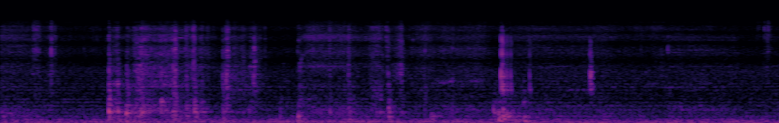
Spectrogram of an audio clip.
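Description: Cards and a board-game box being handled: light rustles and taps, busiest about a second in, with one sharp tap about five seconds in.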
